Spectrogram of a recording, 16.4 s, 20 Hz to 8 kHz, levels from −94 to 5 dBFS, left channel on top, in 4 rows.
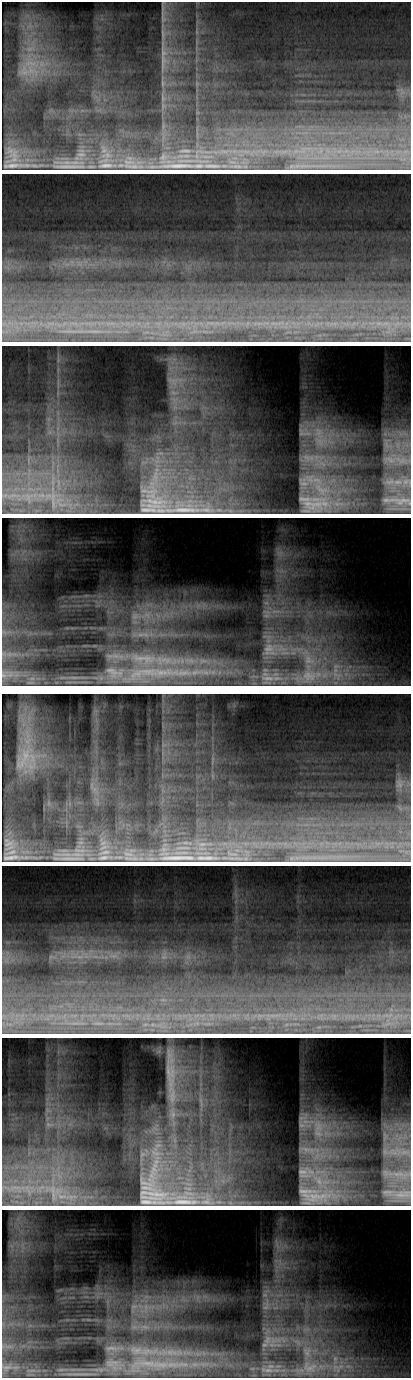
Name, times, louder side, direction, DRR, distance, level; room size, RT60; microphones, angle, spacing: voice 1, 0.0-2.5 9.6-10.4, right 3 dB, 85° right, 5 dB, 0.4 m, -19 dB
sound 1, 1.0-9.2, left 3 dB, 25° left, 0.4 m, -30 dB
sound 2, 2.8-7.8, left 2 dB, 75° left, 0.6 m, -35 dB
voice 2, 3.9-9.5 11.1-11.4 12.0-15.6, equal, 30° right, -2 dB, 1.1 m, -33 dB
10.0 x 6.2 x 2.3 m, 1.2 s
head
